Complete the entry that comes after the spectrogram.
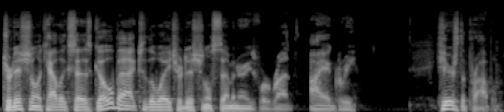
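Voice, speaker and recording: Male religious podcast host, extremely low voice, emphatic and earnest delivery, very dry sound. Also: expressive, brisk, darkish tone, dry recording. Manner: earnest, emphatic, repeats phrases for stress. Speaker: podcast host answering live viewer comments. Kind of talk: live religious commentary.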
